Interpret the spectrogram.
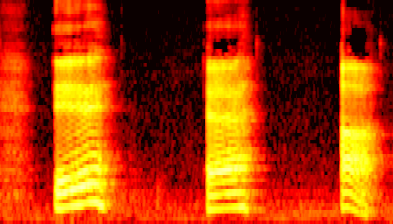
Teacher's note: it's like we're opening the mouth a little more as we go down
